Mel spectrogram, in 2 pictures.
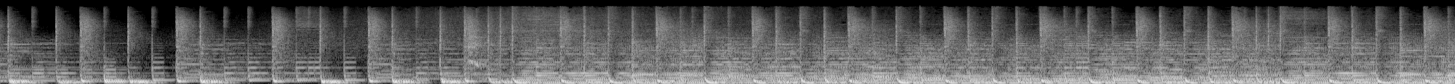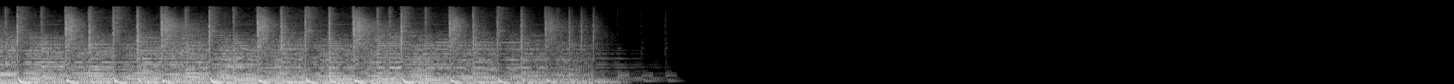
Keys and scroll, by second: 6.4 ctrl+k, 11.7 ctrl+c, 12.7 ctrl+v, 14.3 ctrl+g.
